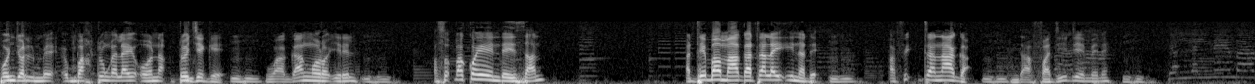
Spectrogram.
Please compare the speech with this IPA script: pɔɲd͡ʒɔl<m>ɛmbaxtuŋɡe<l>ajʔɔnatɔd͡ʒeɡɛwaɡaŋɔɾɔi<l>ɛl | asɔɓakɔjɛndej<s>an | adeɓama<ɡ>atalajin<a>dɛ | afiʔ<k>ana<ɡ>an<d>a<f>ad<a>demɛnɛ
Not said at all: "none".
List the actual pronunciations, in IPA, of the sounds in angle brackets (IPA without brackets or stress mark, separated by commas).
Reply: m, l, ɾ, s, ɡ, a, t, ɡ, d, f, i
